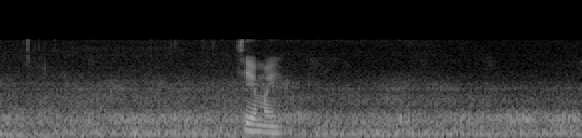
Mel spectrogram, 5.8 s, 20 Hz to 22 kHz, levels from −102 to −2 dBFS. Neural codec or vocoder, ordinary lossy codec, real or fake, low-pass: none; none; real; none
